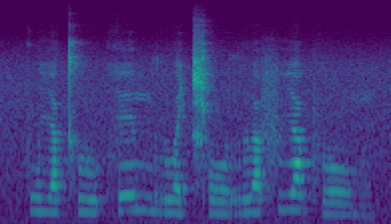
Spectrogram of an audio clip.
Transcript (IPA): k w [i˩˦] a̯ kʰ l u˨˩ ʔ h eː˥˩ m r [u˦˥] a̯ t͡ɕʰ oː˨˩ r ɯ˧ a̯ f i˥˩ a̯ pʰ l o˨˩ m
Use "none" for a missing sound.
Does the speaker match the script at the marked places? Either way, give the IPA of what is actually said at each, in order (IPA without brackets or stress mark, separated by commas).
i˩˦, u˨˩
